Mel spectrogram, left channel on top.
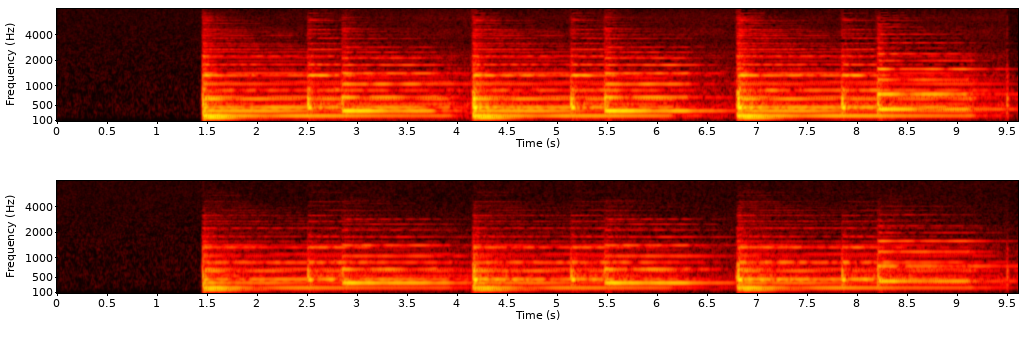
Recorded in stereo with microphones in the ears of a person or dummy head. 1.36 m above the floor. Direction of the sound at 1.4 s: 75° left (ahead or behind).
